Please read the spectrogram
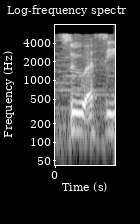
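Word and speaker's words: SUSE: But we'll see where they're going to take Zeus, though. Is it Zeus? Zeus. – Su-S-E.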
